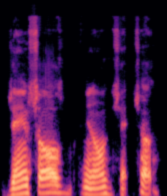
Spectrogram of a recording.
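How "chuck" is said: ordinary talk, nothing marked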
